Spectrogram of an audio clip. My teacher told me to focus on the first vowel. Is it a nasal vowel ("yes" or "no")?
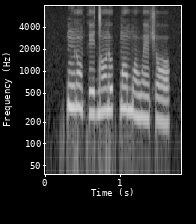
yes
